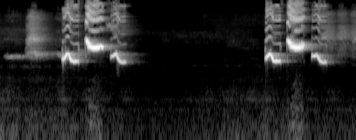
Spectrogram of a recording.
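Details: Morning song of an orange-headed thrush: a quiet thin lead-in, then a loud three-note whistled phrase, repeated after about three seconds.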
